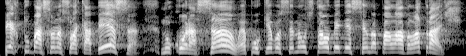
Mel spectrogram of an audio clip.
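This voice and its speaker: A man from Brazil, a pastor preaching a sermon, reading scripture slowly and often calling out to the congregation with rising emphasis. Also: very high voice, pushed and bright. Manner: reads scripture slowly and has the congregation repeat words. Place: church retreat gathering.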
